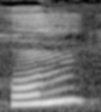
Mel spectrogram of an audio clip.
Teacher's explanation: Wala, 2 haraka long. Hum, meem followed by a letter ya. So clear meem will be said. No ghunna here.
